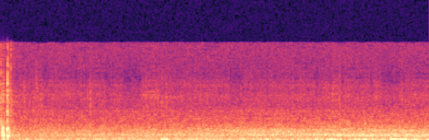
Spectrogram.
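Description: Faint steady outdoor background noise, a low even rumble and hiss with some wind on the microphone.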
